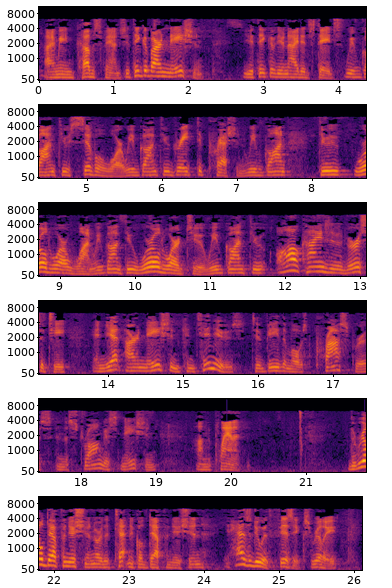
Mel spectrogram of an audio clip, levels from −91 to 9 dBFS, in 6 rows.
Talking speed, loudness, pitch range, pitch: 170 wpm, -21 LUFS, 135-170 Hz, 150 Hz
